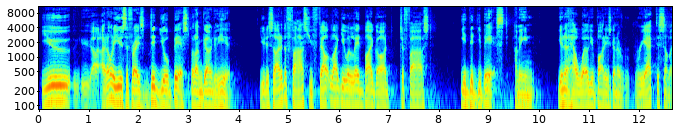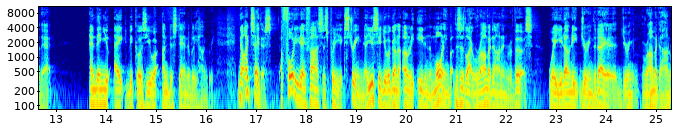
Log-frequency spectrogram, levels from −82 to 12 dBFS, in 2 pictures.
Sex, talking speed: male, 235 wpm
